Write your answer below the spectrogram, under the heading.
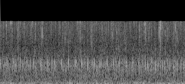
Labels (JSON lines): {"label": "biophony, rattle", "recorder": "SoundTrap 500"}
